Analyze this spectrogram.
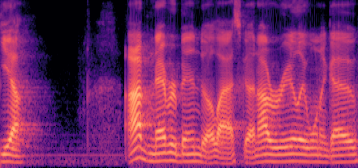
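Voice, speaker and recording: A man with an Alabama accent, medium pitch, and fairly even intonation on a very clean recording with a silent background. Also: moderate pace. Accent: Southern US (Alabama). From US South, North Alabama. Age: 20s. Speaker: YouTuber live streamer. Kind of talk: casual chat.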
